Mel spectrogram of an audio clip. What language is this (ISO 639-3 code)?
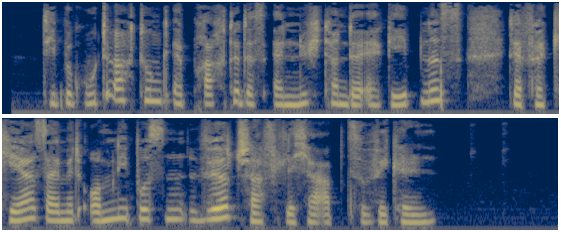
deu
